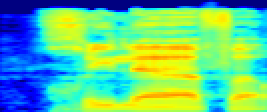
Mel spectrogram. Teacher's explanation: خا کو موٹا ادا کریں گے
